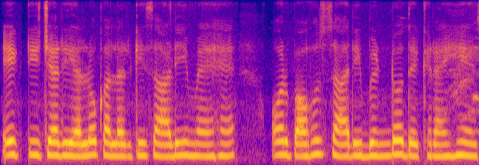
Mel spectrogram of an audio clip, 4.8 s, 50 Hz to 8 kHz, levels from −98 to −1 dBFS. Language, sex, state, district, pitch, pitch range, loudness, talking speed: Hindi, female, Bihar, Araria, 225 Hz, 220-235 Hz, -15 LUFS, 190 wpm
